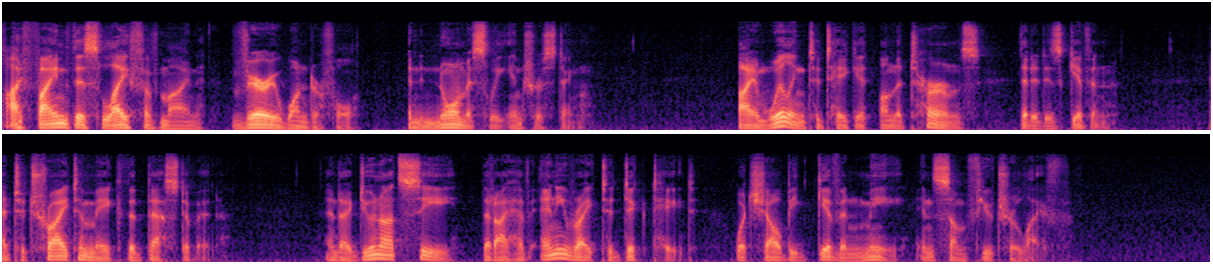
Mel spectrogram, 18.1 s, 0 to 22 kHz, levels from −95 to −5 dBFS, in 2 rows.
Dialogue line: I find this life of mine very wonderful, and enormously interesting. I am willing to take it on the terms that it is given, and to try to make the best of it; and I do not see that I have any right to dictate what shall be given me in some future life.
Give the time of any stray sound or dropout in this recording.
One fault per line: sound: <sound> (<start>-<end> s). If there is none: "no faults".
no faults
